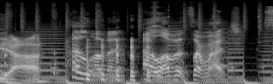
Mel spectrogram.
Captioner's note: laughs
